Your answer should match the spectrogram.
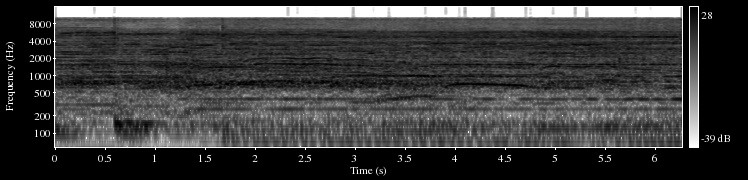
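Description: Live pirate-metal band playing loud through a club PA, with a heavy hit right at the start followed by a sustained wall of distorted guitars and cymbals. Crowd shouting and singing along are mixed into it.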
